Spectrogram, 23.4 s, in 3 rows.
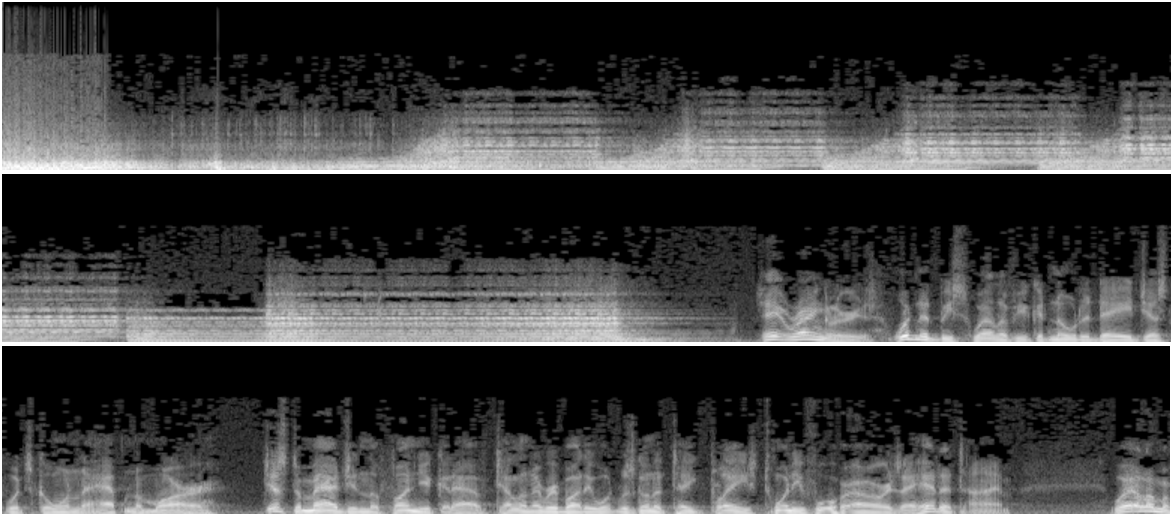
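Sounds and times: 
dynamite explosion radio-drama sound effect: 0:00.0 - 0:05.2
dramatic orchestral chords: 0:02.3 - 0:12.6
speech: 0:13.2 - 0:22.4, 0:23.0 - 0:23.3.

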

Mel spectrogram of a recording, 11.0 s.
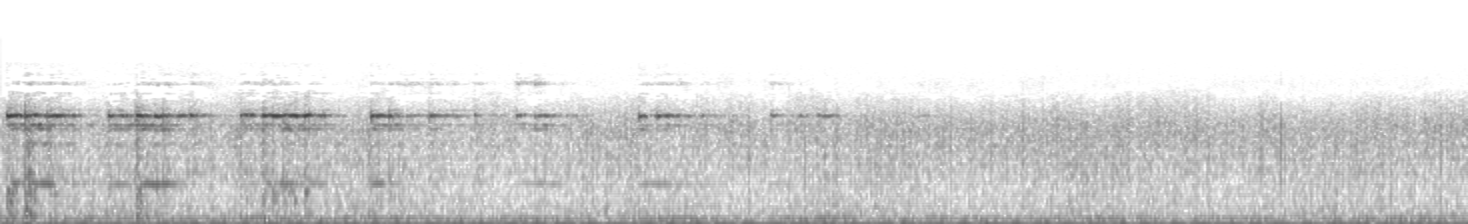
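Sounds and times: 
lunch bell ringing: 0:00.0 - 0:07.1.

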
